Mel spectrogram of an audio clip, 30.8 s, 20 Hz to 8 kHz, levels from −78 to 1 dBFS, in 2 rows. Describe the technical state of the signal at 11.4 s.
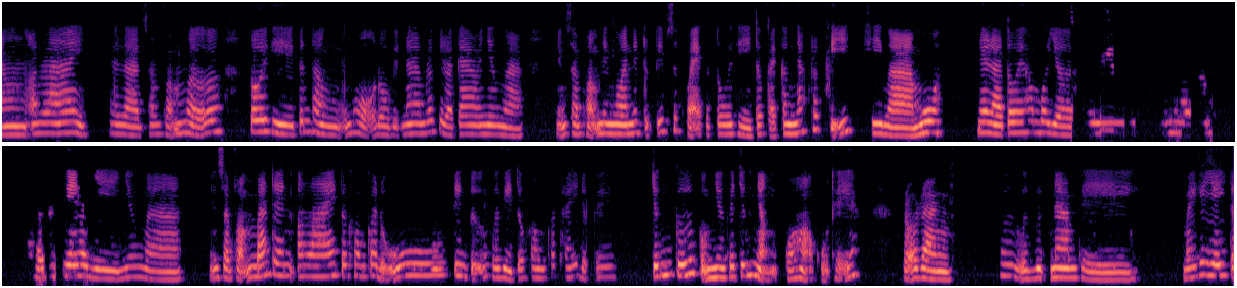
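At 11.4 s the speech is intact, with no fault present, only the ordinary call microphone processing that trims the deepest bass and leaves nothing above 8 kHz.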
